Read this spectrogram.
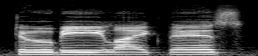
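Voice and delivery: slow, loud robotic butler voice. Shown as a demonstration. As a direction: speak like a stiff mechanical servant. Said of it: "I wanted Samuel's voice".

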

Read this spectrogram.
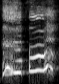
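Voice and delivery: high gasping oh of a breaking sob; mock sob cry. Tony breaking down in front of the group, sobbing oh. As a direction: let a sob burst out on oh. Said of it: "this huge guttural sob wrenches".

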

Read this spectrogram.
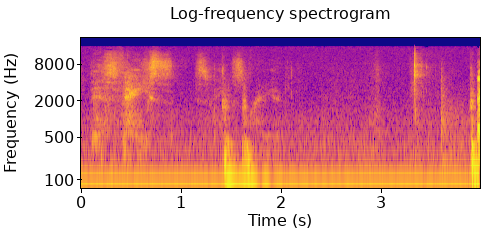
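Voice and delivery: breathy whisper, slowed right down. Real, not acted. Vlogger teasing viewers to spot him, whispered. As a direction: hush it like a secret about this face. Vlogger points to own face.

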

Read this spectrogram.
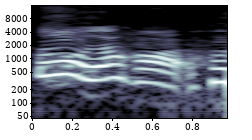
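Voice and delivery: loud burned yelp; loud hot reaction. Real, not acted. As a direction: blurt it out, mouth burning. Reacting to spicy candy.

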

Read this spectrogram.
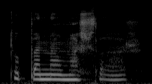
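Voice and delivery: soft unvoiced whisper. Real, not acted. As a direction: hush the line. Fısıltı. (fısıltıyla)

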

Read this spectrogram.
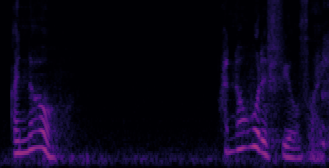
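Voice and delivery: soft, understanding voice of God; hushed, with pauses, as if consoling; tender reassurance. Acted. Preacher voicing God to the hurting believer, softly reassuring.

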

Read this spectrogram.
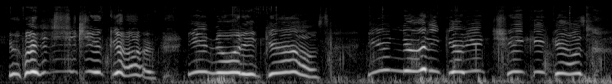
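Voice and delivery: playful pet-voice telling off; fond mock scolding. Real, not acted. Scolding returned horses fondly.

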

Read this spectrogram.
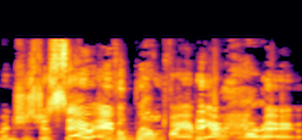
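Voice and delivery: high, overwhelmed, near tears, slowing down; imitating the narrator's overwhelmed Ianthe voice. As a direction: gush at Harrow as if about to cry. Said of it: "that's how Ianthe talks".

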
